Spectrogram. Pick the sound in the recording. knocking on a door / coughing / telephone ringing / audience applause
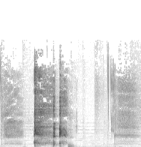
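coughing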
